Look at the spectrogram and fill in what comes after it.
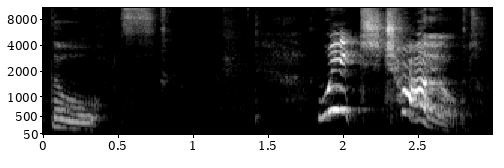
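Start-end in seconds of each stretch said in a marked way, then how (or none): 1.8-2.9 put-on high, sly witch muttering "Which child"; a witch picking her next victim, pitched up; scheming witch. Witch plotting to herself, high and sly. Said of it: "she says to herself".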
